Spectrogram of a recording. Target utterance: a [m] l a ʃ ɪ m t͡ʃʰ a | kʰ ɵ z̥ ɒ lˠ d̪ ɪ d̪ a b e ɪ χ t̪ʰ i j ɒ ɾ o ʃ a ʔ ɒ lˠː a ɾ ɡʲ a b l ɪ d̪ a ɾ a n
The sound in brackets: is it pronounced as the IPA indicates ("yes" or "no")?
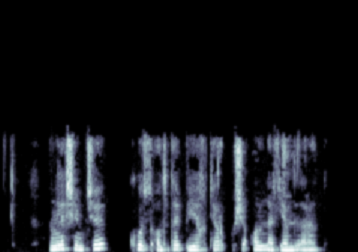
no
